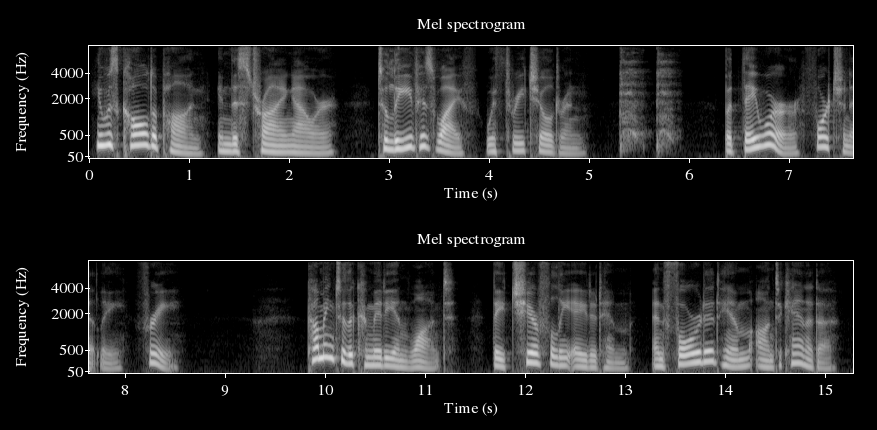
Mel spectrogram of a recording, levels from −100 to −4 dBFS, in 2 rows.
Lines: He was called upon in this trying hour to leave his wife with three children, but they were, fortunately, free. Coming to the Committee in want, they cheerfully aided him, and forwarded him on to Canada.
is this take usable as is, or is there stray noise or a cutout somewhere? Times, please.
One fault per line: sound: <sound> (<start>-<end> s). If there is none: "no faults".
sound: cough (5.3-6.0 s)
